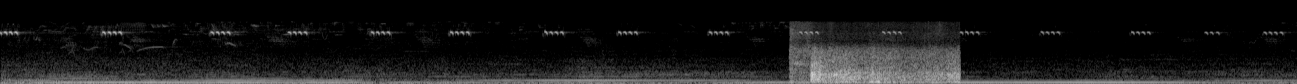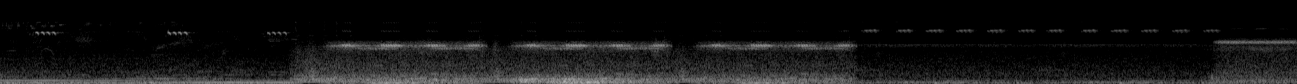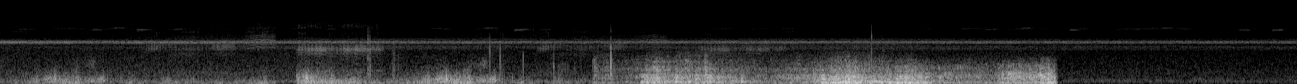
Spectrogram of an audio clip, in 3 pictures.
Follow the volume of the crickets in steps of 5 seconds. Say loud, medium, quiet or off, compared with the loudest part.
loud, medium, medium, medium, quiet, quiet, quiet, quiet.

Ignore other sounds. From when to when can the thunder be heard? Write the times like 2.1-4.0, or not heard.
7.8-9.6, 16.8-19.6, 31.9-36.5.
